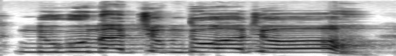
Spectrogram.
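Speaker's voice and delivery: acted plea of a dying victim, shouted on long vowels; crying for help. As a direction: wail out slowly for someone, anyone to help. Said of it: "하고 외치는 겁니다".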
